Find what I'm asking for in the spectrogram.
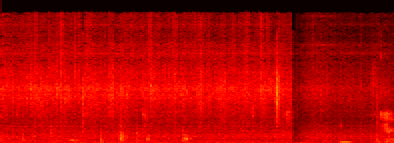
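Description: Onions fry with soya chunks and potatoes in a pan, a continuous moderate sizzle with soft crackles and one brief stirring clatter near the end.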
